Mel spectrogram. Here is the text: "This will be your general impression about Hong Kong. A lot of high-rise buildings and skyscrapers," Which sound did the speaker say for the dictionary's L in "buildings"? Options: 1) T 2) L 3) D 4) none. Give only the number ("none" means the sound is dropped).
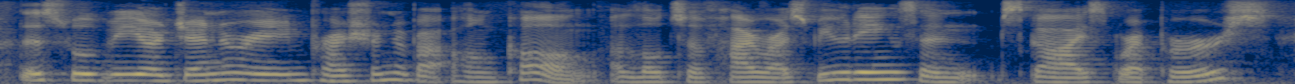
4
